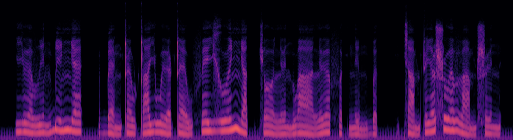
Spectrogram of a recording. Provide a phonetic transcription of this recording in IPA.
j ɨ˨˩ ə̯ v i˨˩˦ n ɓ i˧˥ ɲ ɛ˧ | ɓ ɛ˨˩˨ ŋ ʈ ə˨˩ w ʈ a˧ j w ɨ˨˩˨ ə̯ ʈ ɛ˨˩˨ w f e˧ j ɣ u˧˥ ə̯ ɲ a˨˩ t̚ c o˨˩ l ɨ˨˩˨ n w aː˨˩ l ɨ˧ ə̯ f ə˨˩ k̚ n i˨˩˨ m ɓ ə˨˩ k̚ | c a˨˩˨ m ʈ i˧˥ ə̯ ʂ u˧ ə̯ v a˨˩˨ m ʂ ɨ˨˩ n

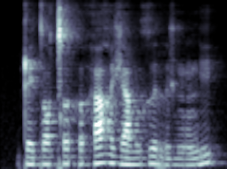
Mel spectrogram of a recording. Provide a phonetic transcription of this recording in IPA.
ʈ e t ɔ ǀ ɤ h ɤ h a ʁ e ʒ a β u x ɯ r u ʒ ŋ ɔ ŋ i

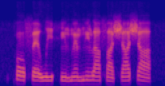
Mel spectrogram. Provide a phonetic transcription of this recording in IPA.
k ɔ˦ f ɛ˧ w i˨ h ĩ˨ b ɛ̃˧ b ĩ˧ l a˧ f a˨ ʃ a˨˦ ʃ a˦˨

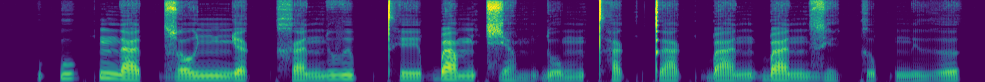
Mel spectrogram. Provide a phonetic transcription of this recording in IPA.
ʔ u˦˥ k̚ n a˨˩ t̚ z ɔ˧ ɲ a˨˩ k̚ x a˨˦ n v e˦˥ p̚ t̪ʰ e˨˦ ɓ a˧ m t͡ɕ a̤˨˩ m ɗ o˨˦ m t̪ʰ a˨˩ k̚ t̪ a˨˩ k̚ ɓ a˨˦ n ɓ a˧ n z e̤˨˩ k ə˨˩ p̚ n ɨ˨˦ ə̯

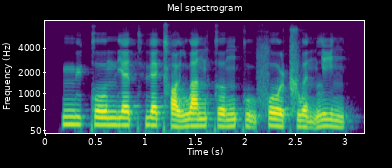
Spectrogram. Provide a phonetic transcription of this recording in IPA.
m y˥˩ k o˥ ʊ̯ n̪ j ɛ˥ t̪ʰ ɥ ɛ˥ kʰ ɑ˨ ʊ̯ l w a˥ n k ɤ˧˥ ŋ k ṵ˨˩ f o˥˩ ʊ̯ ʈ͡ʂ w ə̰˨˩ n l i˥˩ n

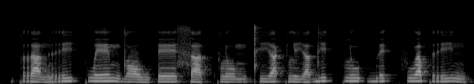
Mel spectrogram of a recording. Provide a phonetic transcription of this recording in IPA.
p r a˨˩ n r i˦˥ ʔ k w eː˥˩ m d ɔː˨˩ w ʔ eː˧ s a˨˩ t̚ k l o˧ m tʰ i˧ a̯ k l i˩˦ a̯ d i˥˩ t̚ p l u˥˩ ʔ b e˥˩ k̚ f u˥˩ a̯ p r i˥˩ n

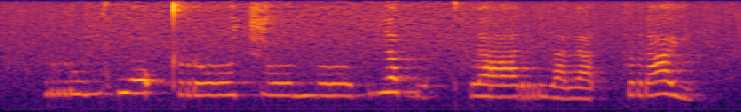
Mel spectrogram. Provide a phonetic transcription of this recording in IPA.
r u˦˥ n k w ɔ˥˩ ʔ t r ɤː˦˥ t͡ɕ ɤː˧ ŋ ɤː˧ b i˥˩ a̯ b o˨˩ k̚ pʰ l aː˧ r i˨˩ a̯ l a˨˩ t̚ k r a˥˩ j

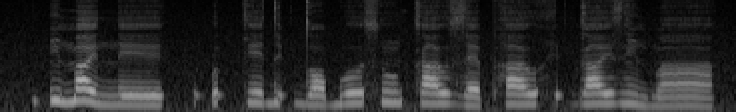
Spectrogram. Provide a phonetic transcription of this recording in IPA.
ʔ ĩ˦˨ m a˦˨ ɪ̯ n e˨ ɪ̯ | ʔ ʊ˦ ʔ k e˦ d ɪ˦ ʔ d ɔ˨ b o˦ ʊ̯ s ũ˦ k a˦ ʊ̯ z ɛ˨ pʰ a˦ ʊ̯ h ɪ˦ ʔ ɡ a˦ ɪ̯ z ĩ˦˨ b ã˦

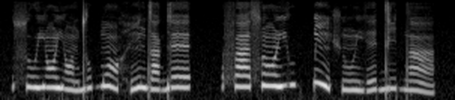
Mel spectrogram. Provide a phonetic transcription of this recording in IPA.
s u˧ j ɔ̃˧ j ɔ̃˨ d u˨˦ b ɔ̃˦˨ h ĩ˨˦ d a˧ ɡ ɛ˦ | f a˧ s ɔ̃˦ j u˦ k͡p ĩ˦˨ ʃ ũ˨ j e˨˦ d i˦ d ã˦˨

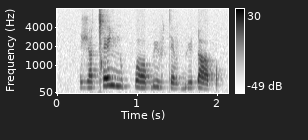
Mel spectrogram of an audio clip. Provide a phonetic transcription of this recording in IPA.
ʒ ɑ ǀ ɛ ɲ u p ɓ ɔ ɓ y v t ɛ v b y ɗ ɑ p

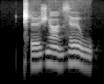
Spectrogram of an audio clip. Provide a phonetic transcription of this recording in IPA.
ǁ ɘ ʒ ã z ɘ w

